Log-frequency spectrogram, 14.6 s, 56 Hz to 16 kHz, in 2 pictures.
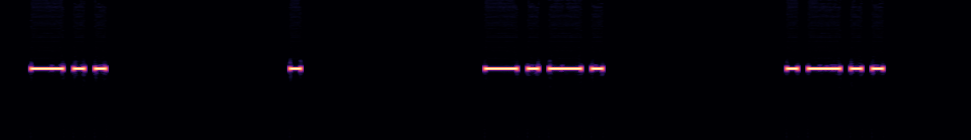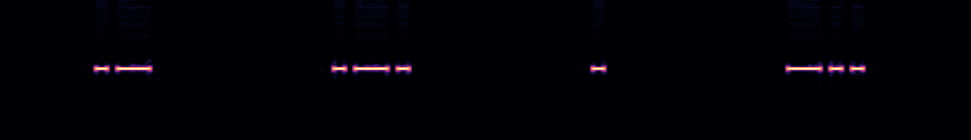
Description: Morse code, heard as a keyed tone, about 15 wpm, spaced as for 5 wpm, 1000 Hz. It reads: DECLARED
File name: qotdfiles / 5wpm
